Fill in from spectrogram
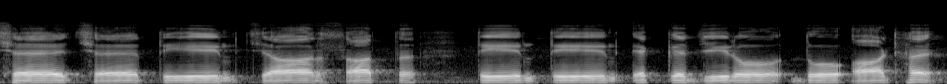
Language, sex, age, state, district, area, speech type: Punjabi, male, 60+, Punjab, Fazilka, rural, read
